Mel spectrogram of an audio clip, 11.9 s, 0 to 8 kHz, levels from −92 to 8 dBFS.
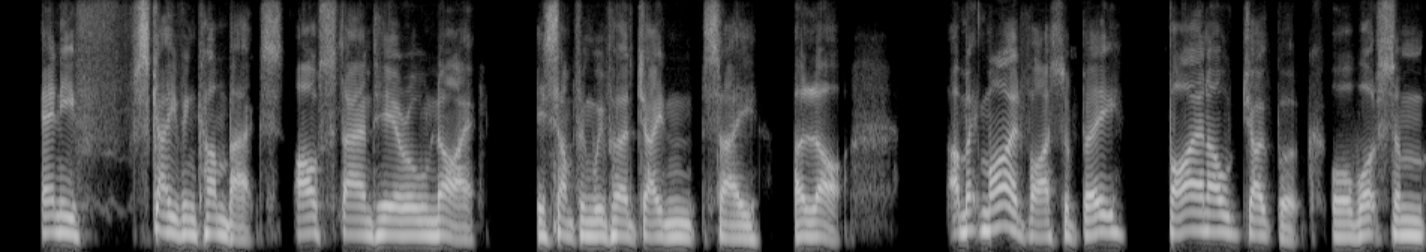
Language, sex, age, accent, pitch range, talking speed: English, male, 40-59, British, 125-150 Hz, 155 wpm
